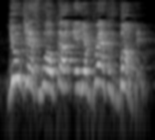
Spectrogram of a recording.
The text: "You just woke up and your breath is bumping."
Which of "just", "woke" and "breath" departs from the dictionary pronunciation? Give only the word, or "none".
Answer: none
